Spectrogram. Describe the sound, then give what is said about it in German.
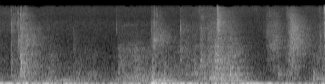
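Windows in a home are shut one after another, giving a few dull clunks and knocks over a quiet background. “Das heißt, ich schließe jetzt mal alle Fenster.”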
